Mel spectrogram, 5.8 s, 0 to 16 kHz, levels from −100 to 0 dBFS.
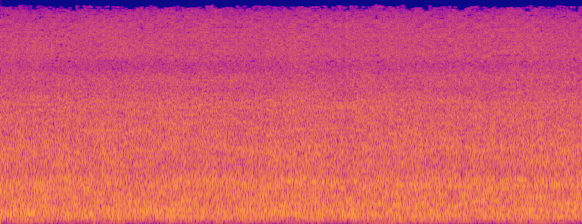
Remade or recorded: remade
